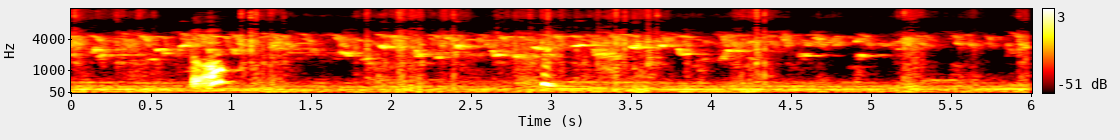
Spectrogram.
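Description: Birds chirping in many short, quick calls, over and over.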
